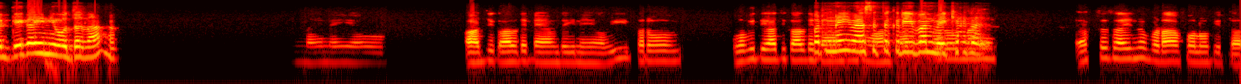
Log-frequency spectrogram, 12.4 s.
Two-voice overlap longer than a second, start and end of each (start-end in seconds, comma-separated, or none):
8.1-9.9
